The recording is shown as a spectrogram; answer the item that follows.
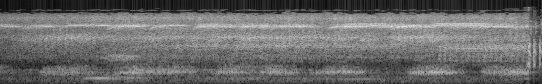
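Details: Small but loud narrow-mouthed frog filmed close up with a Nikon camera, inflating itself: a steady series of short, nasal croaks repeated about twice a second, with a faint high hiss in the background.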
